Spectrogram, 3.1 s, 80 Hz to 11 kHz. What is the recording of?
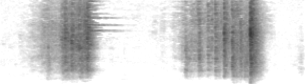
Mono recording of a sword or knife being drawn and the sheathed in a scabbard. Recorded with a Peavey i100 dynamic microphone using a Peavey PV10 USB mixing desk. Noise removal performed in Audacity.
